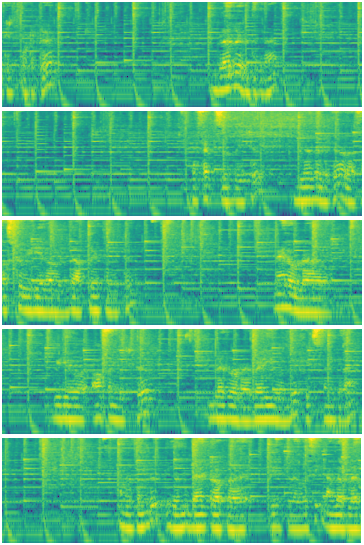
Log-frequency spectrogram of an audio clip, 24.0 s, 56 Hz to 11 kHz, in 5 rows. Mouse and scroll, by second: 6.6 right click.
